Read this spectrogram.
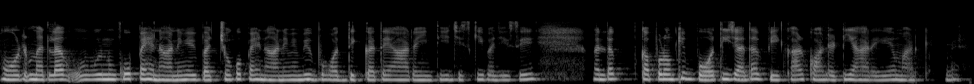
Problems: background sounds at intervals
